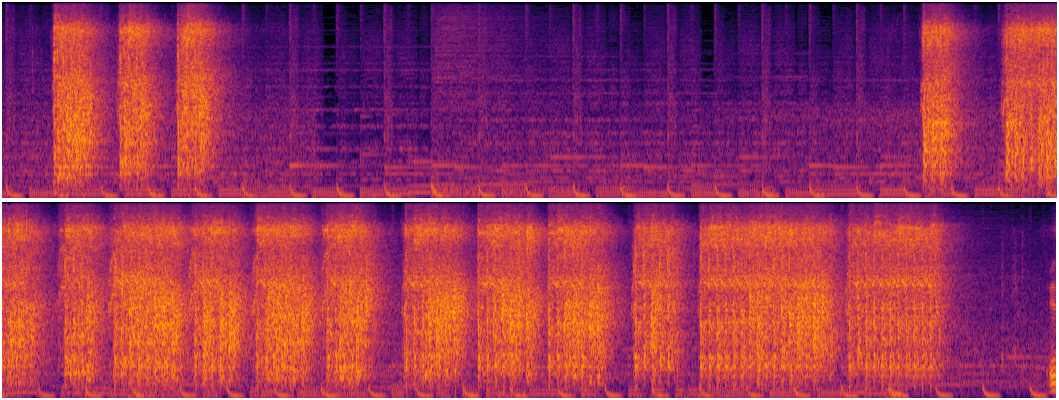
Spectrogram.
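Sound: toy gel blaster gun firing gel bullets

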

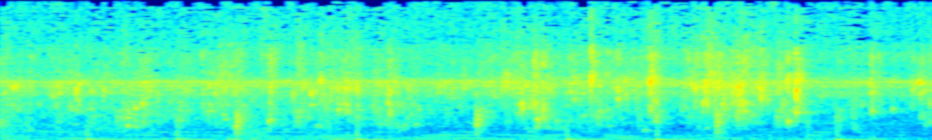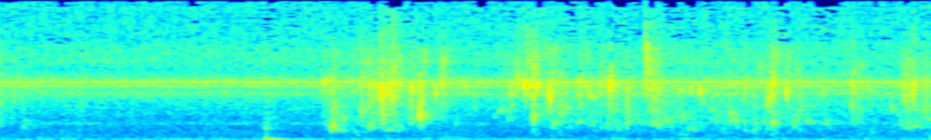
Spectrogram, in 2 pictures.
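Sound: water rinsing the outside of a pressure sprayer

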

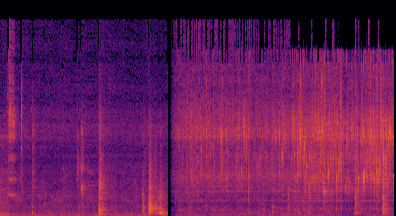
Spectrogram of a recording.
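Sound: tempering spices sizzling in hot oil

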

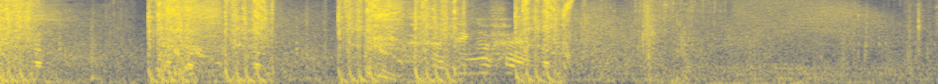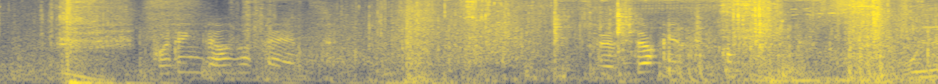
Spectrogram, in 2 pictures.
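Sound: gunfire in a video game (Apex Legends)

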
